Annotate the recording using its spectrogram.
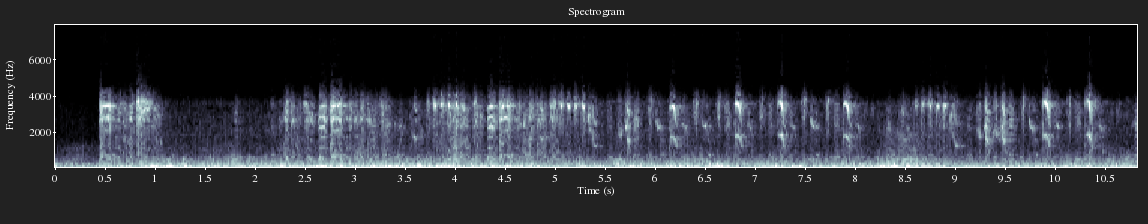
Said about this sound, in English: These are called Bengalese finches, and they sing in finite state grammar.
